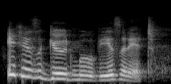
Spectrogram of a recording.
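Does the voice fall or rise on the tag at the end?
fall. The voice falls on the final tag. The speaker states an opinion and invites agreement.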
